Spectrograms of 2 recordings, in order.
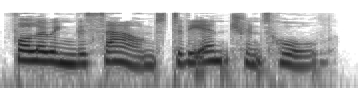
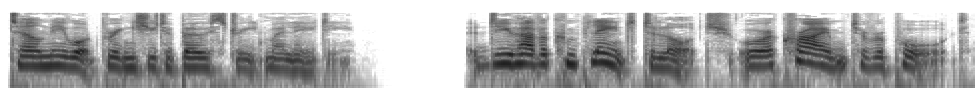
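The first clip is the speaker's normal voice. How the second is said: lightly lowered teasing husband; playful mock interrogation, a touch lower; Grant's voice; 3 semitones lower than usual. Husband teasing his wife with mock questions, lightly lowered.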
